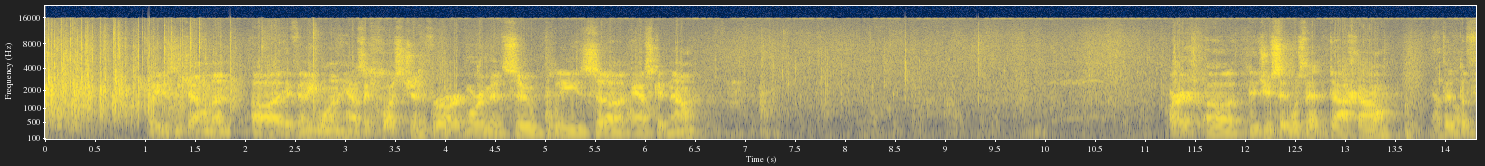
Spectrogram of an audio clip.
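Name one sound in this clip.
A middle-aged man speaks into a microphone over a loudspeaker in a hall.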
